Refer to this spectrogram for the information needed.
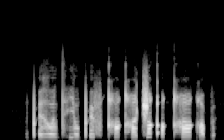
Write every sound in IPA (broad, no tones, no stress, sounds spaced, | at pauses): pʼ ɪ ɣ o l tʰ j ʊ pʼ y f qʰ e qʰ i t͡ʃ ɪ qʼ ɪ qʰ i q ʏ p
